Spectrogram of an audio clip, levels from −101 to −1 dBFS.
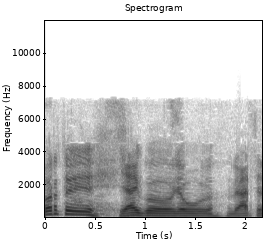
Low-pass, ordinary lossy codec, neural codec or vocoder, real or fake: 7.2 kHz; AAC, 32 kbps; none; real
